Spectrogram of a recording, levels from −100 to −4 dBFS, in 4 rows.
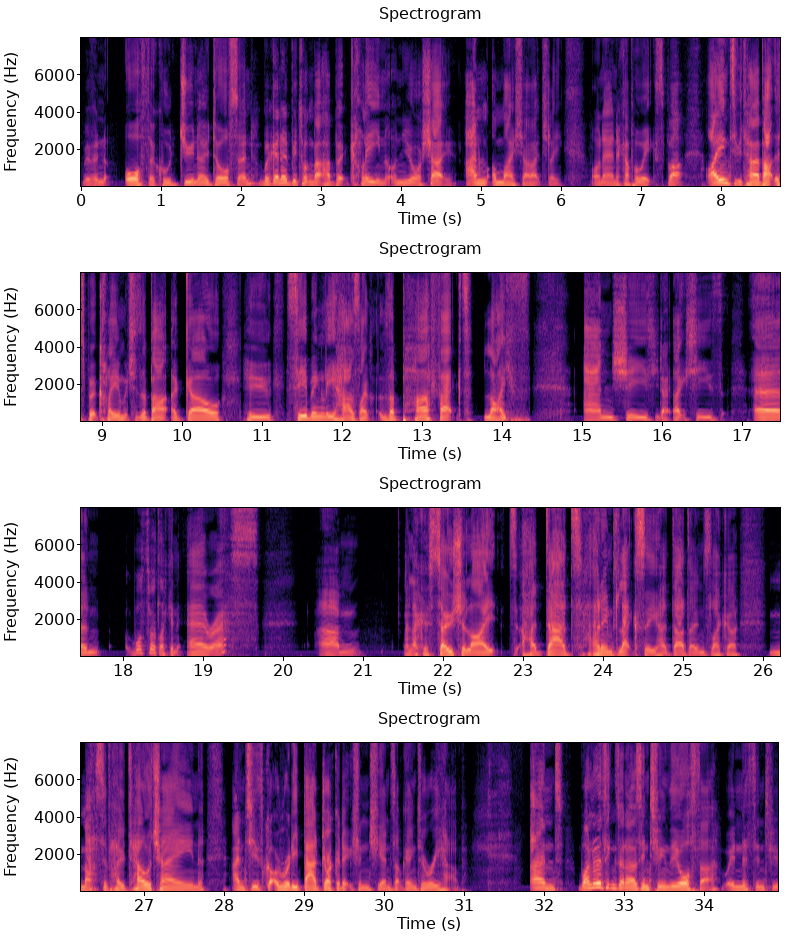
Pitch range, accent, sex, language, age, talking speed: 120-150 Hz, British, male, English, 20-39, 185 wpm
